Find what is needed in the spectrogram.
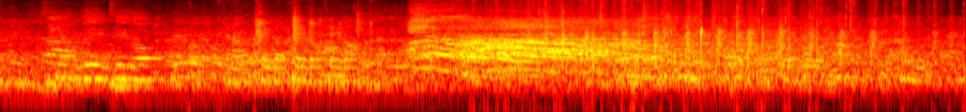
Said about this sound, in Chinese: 那如果有跋到杯哦，三个圣杯的时候，哇，大家就会一片欢呼声。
